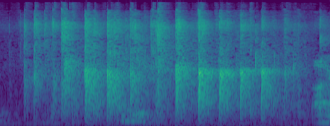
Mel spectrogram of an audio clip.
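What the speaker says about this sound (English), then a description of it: "Huge round of applause for Toastmaster Nadeem." Toastmasters club meeting audience clapping for the newly introduced timer, a round of applause with distinct hand claps in several uneven bursts, fairly close and lively, with a murmur of voices mixed in.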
